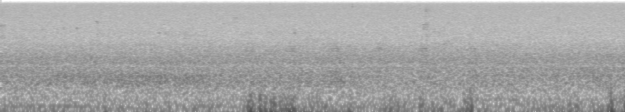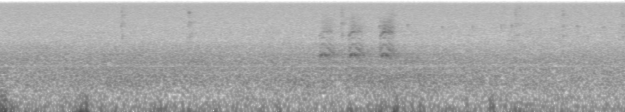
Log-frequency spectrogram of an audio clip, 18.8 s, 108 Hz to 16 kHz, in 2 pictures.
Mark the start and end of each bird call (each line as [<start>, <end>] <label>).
[14.01, 15.61] American Crow (Corvus brachyrhynchos)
